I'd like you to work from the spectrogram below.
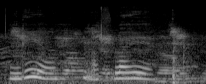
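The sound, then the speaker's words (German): A baby boy, just woken up, cries for attention in a short run of wavering, high-pitched wails that rise and fall for about two seconds, with a brief knock near the end. “Jacquelines Baby ist aufgewacht und schreit nach Aufmerksamkeit.”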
